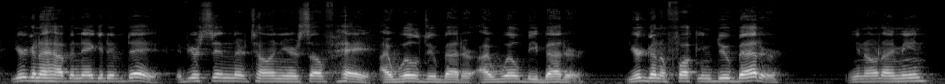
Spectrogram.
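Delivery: fired-up, earnest, passionate and emphatic. Speaking passionately to the guys listening: getting loud. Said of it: "I'm sorry I'm getting loud".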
